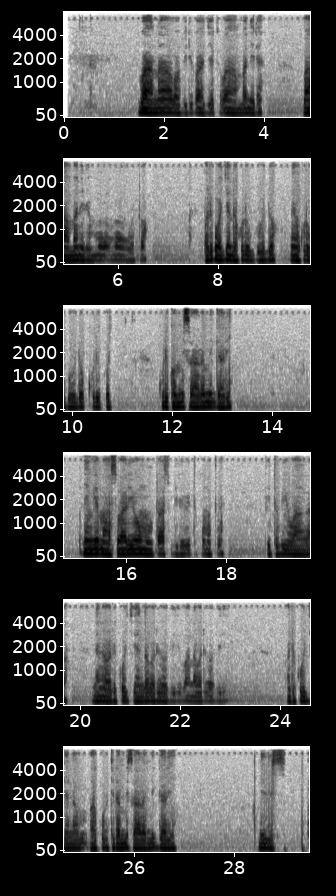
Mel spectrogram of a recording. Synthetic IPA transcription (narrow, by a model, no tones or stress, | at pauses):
βaːnaβaβiɾiβaɟekeβaaːmbaniɾe̞ | βaaːmbaniɾe̞mumuuto̞ | βalikuβaɟe̞ːndakuluɡuːdo̞ | neːŋkuluɡuːdo̞ | kulikomisaːlamiɡali | neːŋɡe̞maːsoalijoːmuːntuasuβiɾeβitu̥kumutu | βituβiwaːŋɡa | neːŋɡaβalikuɟe̞ːndaβaliβaβiɾiβaːnaβaliβaβiɾi | βalikuɟeːndaβakuβitiɾammisaːlamiɡali | miβisi̥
